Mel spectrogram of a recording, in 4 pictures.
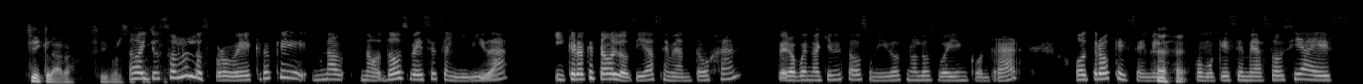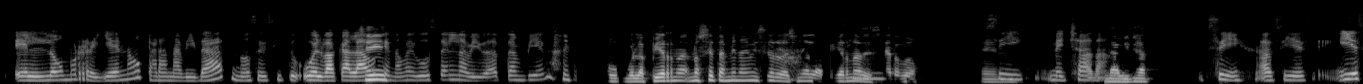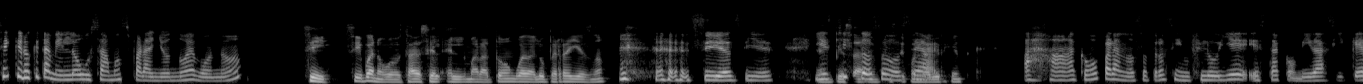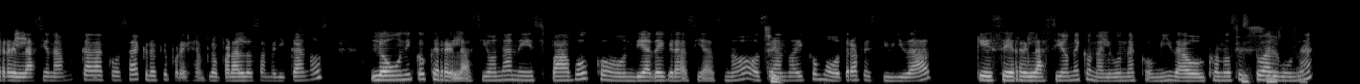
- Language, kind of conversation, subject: Spanish, unstructured, ¿Qué papel juega la comida en la identidad cultural?
- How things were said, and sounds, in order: chuckle; chuckle; chuckle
